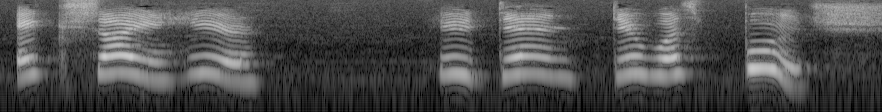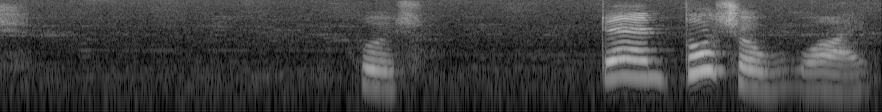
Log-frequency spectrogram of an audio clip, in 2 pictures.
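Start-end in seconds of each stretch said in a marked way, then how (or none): none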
